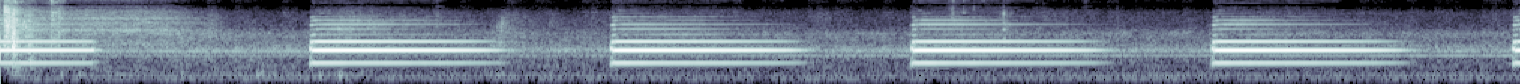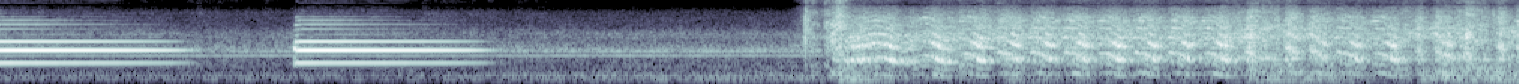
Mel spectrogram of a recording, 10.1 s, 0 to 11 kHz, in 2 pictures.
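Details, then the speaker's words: Ford 6.0 Power Stroke diesel, 200,000 miles, cold start at about 55°F without block heater plugged in: several seconds of slow cranking under a once-a-second chime before it catches and rattles to life; hard cold start. "This is what a 200,000-mile Power Stroke sounds like when you try to start it without plugging it in."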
